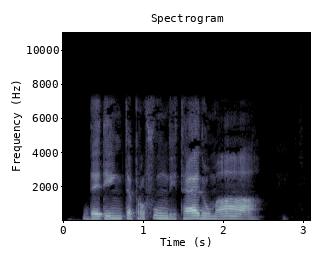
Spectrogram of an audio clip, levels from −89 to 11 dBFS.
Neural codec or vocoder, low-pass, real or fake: none; 7.2 kHz; real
